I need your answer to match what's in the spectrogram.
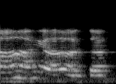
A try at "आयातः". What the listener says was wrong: Just one place. The visarga should be pronounced completely.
